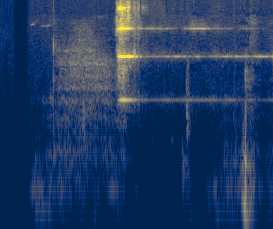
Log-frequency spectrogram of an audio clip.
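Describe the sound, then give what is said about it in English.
A single bright bell ding, signalling one point awarded for a good point, rings out sharply and lingers with a sustained, shimmering tone that slowly fades, over low background rumble, with a dull thump shortly after. “That's the you're done bell?”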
